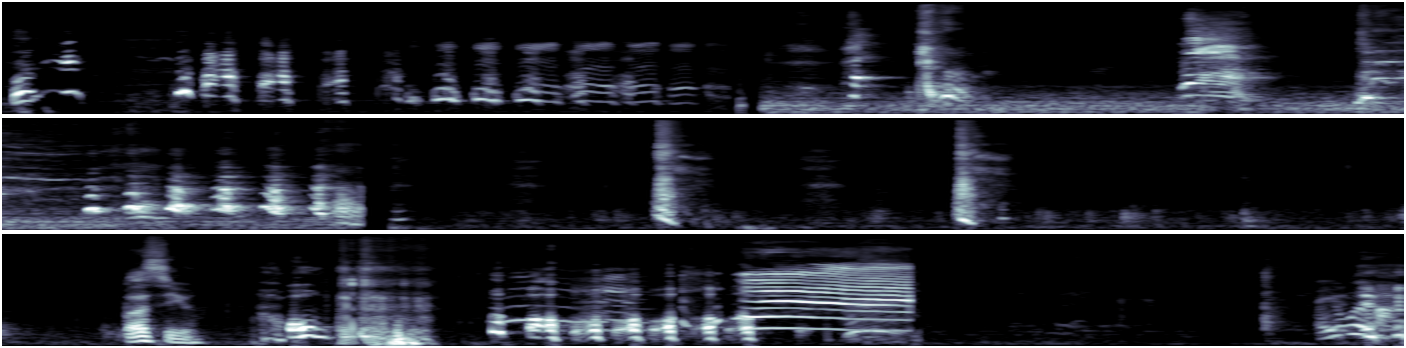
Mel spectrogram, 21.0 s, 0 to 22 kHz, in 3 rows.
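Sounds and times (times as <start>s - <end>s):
babies sneezing: 4.2s - 5.0s, 10.3s - 10.7s, 11.8s - 12.2s.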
